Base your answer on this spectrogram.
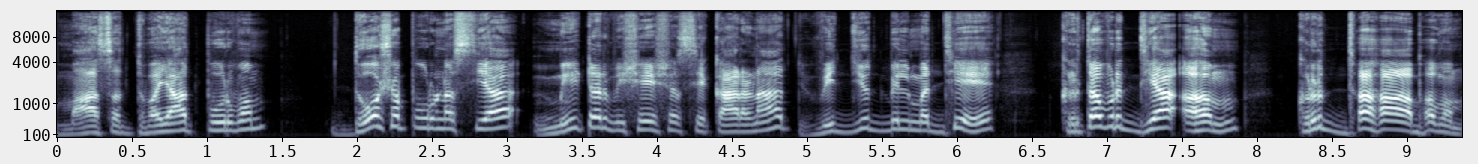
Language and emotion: Sanskrit, angry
